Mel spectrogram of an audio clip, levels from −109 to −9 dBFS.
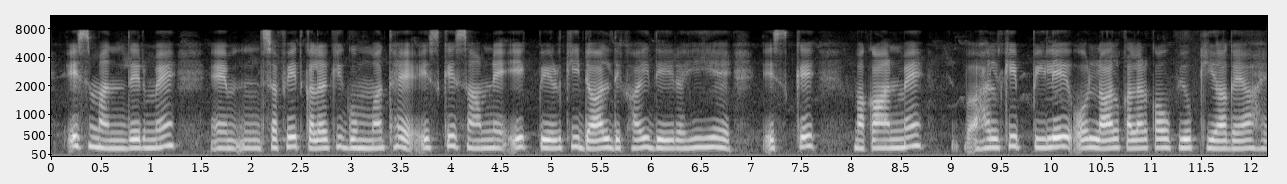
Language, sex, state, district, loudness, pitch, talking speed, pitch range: Hindi, female, Chhattisgarh, Sarguja, -26 LUFS, 200 Hz, 155 wpm, 190-215 Hz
